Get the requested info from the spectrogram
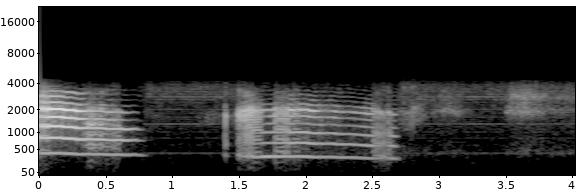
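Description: A domestic cat meowing twice in long drawn-out calls. The first slides down in pitch and ends just before a second in. The second, steadier in pitch, comes about half a second later and lasts a little over a second.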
